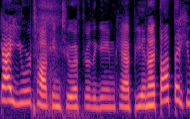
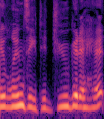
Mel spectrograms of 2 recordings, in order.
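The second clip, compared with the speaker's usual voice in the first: put-on, sinister, suddenly menacing, changed voice. Retelling how a stranger after the game spoke: imitating a suddenly menacing voice. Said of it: "completely changed his voice".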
